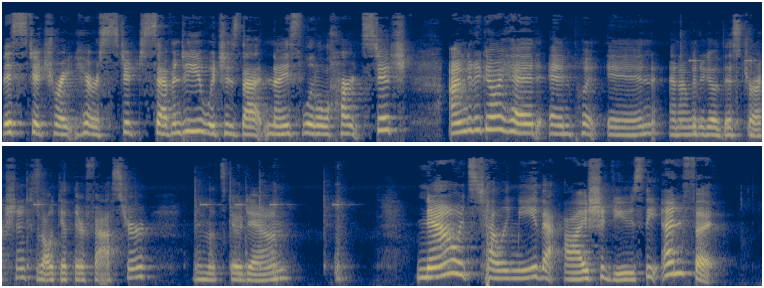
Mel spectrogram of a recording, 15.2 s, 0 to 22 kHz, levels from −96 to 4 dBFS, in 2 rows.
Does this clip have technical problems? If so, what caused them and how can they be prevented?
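Yes. From 12.44 to 12.50 s there is a short burst of DAB burbling over the sound. Weak reception let bit errors of roughly a few tenths of a percent slip past the error correction into the MP2 data. Corrupted samples then put short blips of noise into individual sub-bands, a pattern consistent with about four frames being hit. Prevention is better reception margin, through a stronger signal, a better antenna or a receiver with better muting of corrupted frames.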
